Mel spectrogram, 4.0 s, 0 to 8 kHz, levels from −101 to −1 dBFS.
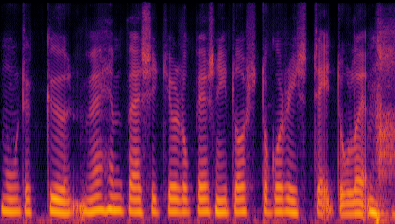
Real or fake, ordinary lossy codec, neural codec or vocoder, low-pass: fake; none; codec, 16 kHz, 2 kbps, X-Codec, HuBERT features, trained on LibriSpeech; none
